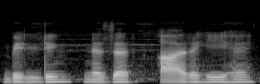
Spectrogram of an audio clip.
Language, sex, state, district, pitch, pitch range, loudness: Hindi, male, Uttar Pradesh, Lucknow, 110 Hz, 105-115 Hz, -20 LUFS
